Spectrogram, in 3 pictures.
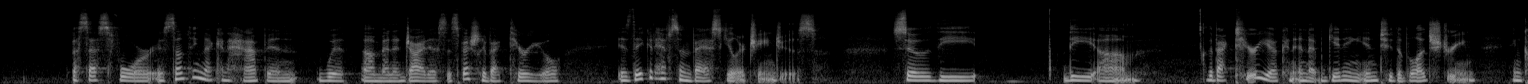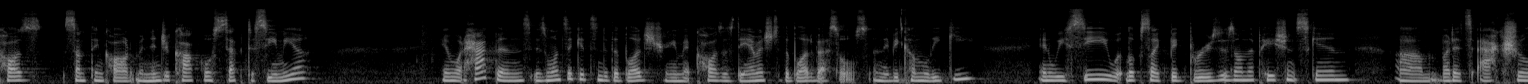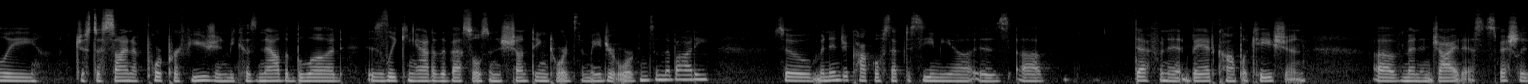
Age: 30-49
